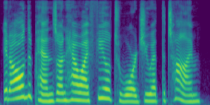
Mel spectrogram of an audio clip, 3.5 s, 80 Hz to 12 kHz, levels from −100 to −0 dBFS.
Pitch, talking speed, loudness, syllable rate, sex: 240 Hz, 205 wpm, -16 LUFS, 4.2 syllables/s, female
